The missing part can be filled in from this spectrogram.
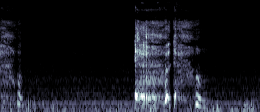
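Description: A harsh double cough with faint traffic noise in the background.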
